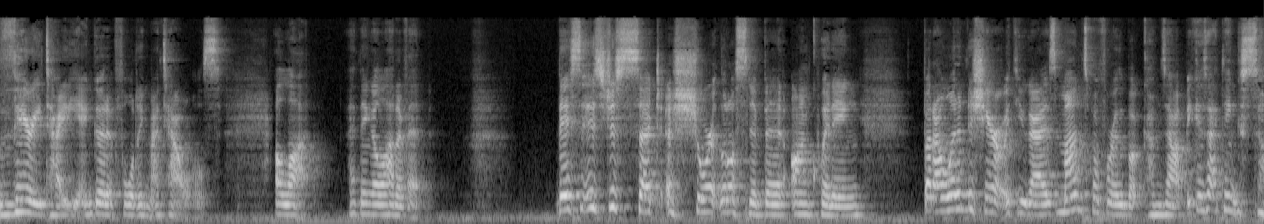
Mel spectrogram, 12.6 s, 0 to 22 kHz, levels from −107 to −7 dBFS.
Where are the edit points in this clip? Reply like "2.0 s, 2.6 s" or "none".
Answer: 2.7 s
